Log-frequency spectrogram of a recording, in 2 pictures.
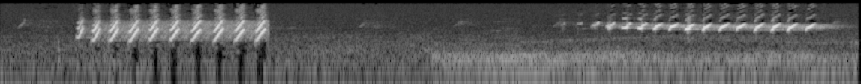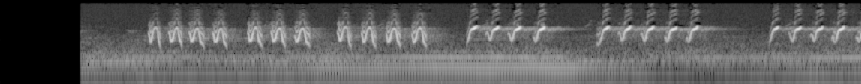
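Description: Noisy miner giving harsh, rapid chattering bursts of repeated sharp notes, about three per second, in several separate series with brief pauses; faint background hum.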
